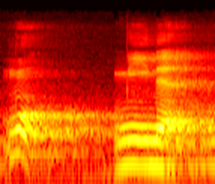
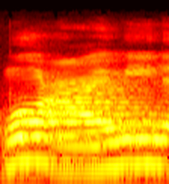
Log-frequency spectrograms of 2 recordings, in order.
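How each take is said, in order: First: The glottal stop is fully closed off. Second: Sound keeps running through the glottal stop. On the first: The speaker calls it right. "tidak boleh ada suara yang masih jalan" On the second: The speaker calls it wrong. "nah, tidak boleh"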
